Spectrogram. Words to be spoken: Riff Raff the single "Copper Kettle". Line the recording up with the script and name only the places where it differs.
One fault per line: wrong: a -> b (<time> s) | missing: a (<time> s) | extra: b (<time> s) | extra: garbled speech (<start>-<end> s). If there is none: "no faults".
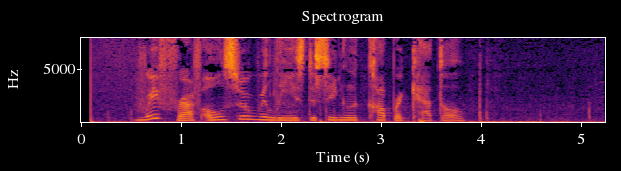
extra: also released (1.2 s)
